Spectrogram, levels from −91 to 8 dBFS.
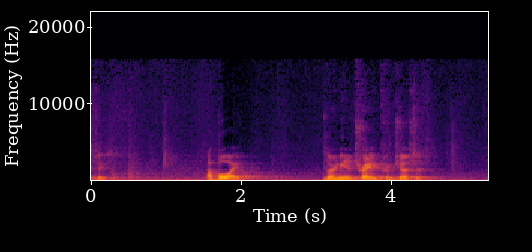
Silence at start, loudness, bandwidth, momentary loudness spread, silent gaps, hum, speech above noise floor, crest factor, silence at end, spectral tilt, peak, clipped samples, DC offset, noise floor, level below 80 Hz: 0 s; -22 LUFS; 14.5 kHz; 25 LU; none; none; 23 dB; 20 dB; 0 s; -7.5 dB/octave; -4 dBFS; under 0.1%; under 0.1%; -44 dBFS; -44 dBFS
